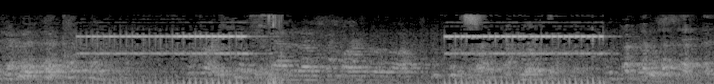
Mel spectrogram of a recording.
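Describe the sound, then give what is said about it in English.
A phone rings in two long, buzzy bursts separated by a short pause, fairly loud, while low voices and a bit of chuckling carry on underneath during a class. “Let it ring itself out, and whoever it is, I'll call back.”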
